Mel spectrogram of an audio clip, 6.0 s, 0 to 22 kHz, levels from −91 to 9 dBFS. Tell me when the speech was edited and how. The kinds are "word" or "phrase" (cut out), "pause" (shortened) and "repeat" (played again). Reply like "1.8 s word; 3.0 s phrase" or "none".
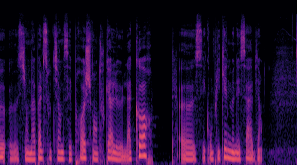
3.5 s pause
